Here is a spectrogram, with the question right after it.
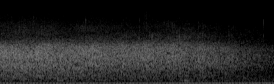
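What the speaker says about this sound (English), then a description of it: "So please, a round of applause for" At a Wichita State University Fairmount College Hall of Fame ceremony, an audience applauds previous inductees; the dense clapping sounds soft and somewhat distant, gradually fading toward the end.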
